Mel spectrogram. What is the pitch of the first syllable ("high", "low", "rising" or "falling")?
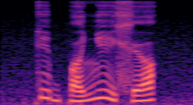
falling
